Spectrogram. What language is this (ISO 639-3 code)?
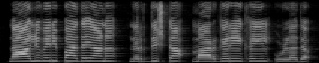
mal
